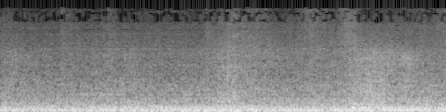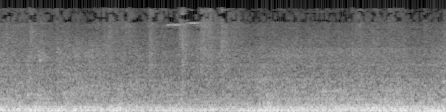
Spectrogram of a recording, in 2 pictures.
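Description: Rain patters lightly on a window.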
